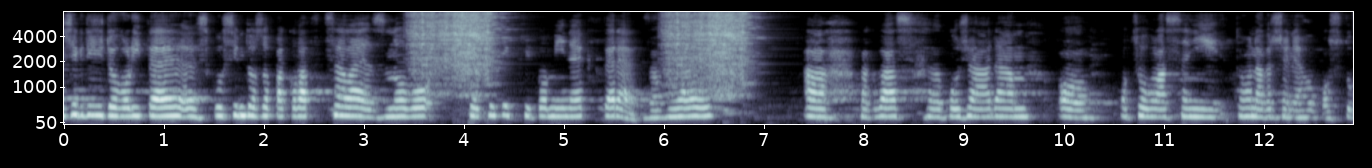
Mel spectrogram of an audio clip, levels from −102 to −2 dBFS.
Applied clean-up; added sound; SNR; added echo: classical method WPE with log-MMSE.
